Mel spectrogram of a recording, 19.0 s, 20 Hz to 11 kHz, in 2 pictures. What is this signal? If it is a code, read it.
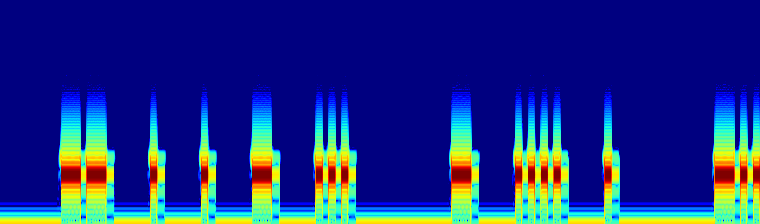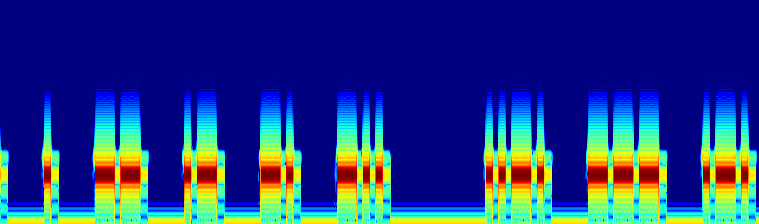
Morse code, heard as a keyed tone, about 15 wpm, spaced as for 10 wpm, 750 Hz. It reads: MEETS THE DEMAND FOR
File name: Archive / 10 WPM / 10WPM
